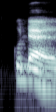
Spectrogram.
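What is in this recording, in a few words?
"kudal", Malay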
